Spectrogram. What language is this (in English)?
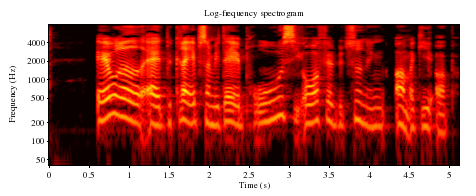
Danish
